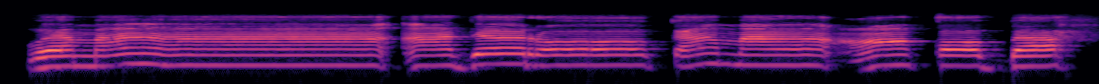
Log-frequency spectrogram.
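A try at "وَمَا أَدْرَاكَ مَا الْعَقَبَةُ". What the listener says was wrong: Ada ro tafhimkan lagi. Jadi alirkan aja suara sama nafasnya ya.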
